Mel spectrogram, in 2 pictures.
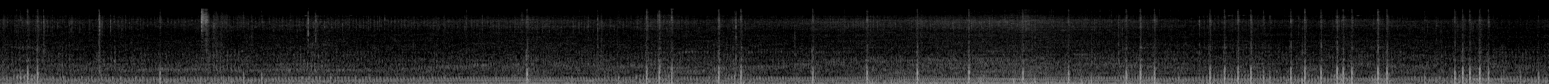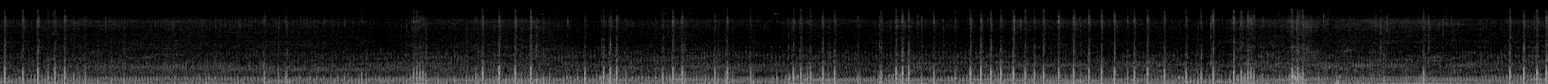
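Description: Trials motorcycle engine running at low revs down a steep descent, with the bike rattling and clattering over rocks and roots in many quick knocks that grow more frequent in the second half.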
